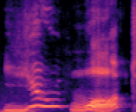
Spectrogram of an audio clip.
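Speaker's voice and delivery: upper-class, posh British man voice. Performing a line after being asked to talk as a posh british man. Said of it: "Talk as a posh British man".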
